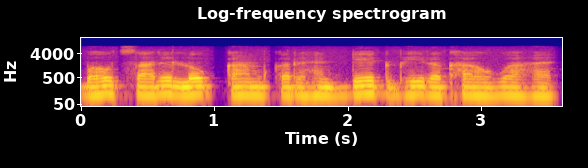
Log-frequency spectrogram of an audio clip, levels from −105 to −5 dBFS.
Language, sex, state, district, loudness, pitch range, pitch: Hindi, male, Jharkhand, Palamu, -17 LUFS, 115-120 Hz, 115 Hz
